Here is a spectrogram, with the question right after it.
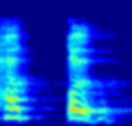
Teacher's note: لیکن اگر ہم رکیں گے تو حق، یعنی ڈبل بھی کرنا ہے، ہیوی بھی کرنا ہے، سختی سے جوڑنا ہے، اور اس کی آواز میں سختی بھی ہو اور موٹا پن بھی ہو اور ساتھ میں کلکلہ بھی ہو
